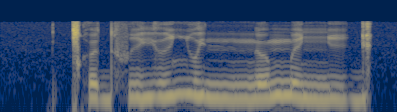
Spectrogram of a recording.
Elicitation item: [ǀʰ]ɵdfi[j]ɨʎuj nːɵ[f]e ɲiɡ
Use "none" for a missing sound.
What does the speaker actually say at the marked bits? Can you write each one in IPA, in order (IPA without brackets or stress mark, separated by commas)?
ǀʰ, j, m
